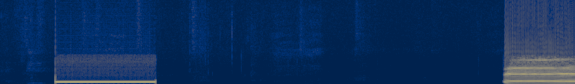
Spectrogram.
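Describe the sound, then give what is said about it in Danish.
A telephone ringback tone on an outgoing call placed by the hosts of a Danish show about Porsche cars: one steady, clear beep lasting about a second, a long pause of silence, then a second, buzzier ring burst that cuts off at the end. “Jamen Jesper, vi har lige snakket sammen, og nu har vi aftalt, nu ringer jeg op, fordi du er jo sidste mand i pølse enden.”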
